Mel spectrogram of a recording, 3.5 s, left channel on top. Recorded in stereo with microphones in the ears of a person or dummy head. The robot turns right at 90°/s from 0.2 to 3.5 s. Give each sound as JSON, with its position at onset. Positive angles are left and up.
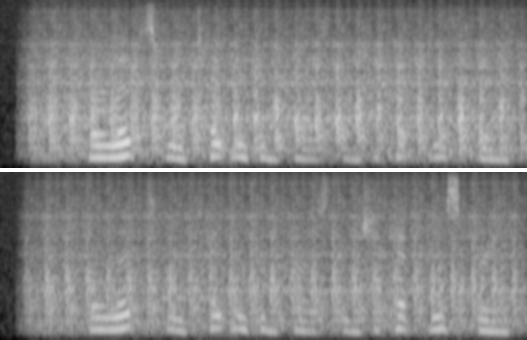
{"t": 0.6, "sound": "a woman speaking", "azimuth_deg": 65}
